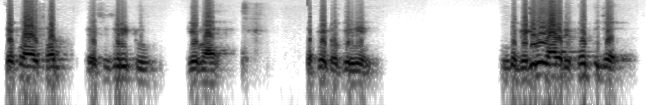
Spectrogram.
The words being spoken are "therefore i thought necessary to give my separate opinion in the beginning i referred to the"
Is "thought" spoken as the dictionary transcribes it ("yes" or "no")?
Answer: no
